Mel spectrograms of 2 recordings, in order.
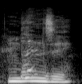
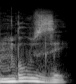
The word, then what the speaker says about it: Mbunze: Tu as mis le N. Mbunze. Ah, je l'ai prononcé comment? Mbouze. Mbunze. Ah, tu vois, tu as le petit N là.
